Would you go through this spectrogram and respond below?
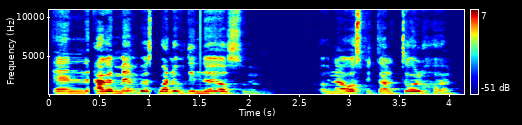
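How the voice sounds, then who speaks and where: A woman's voice: fairly high pitch, level tone, moderate pace, a little mellow, poor audio. A woman in her forties from São Tomé and Príncipe, a guest telling stories in a chatty way with frequent restarts. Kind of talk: casual storytelling.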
